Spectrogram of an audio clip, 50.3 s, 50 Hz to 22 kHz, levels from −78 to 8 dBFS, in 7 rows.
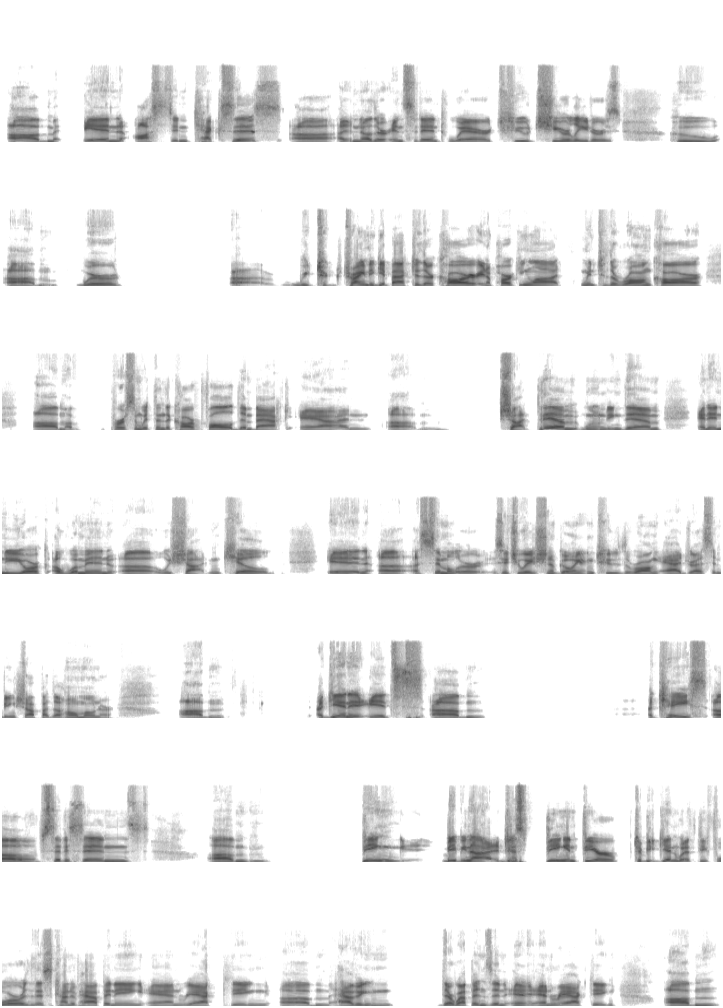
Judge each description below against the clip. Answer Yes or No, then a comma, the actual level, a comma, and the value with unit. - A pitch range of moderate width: Yes, average, 3.7 semitones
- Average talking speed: No, slow, 130 wpm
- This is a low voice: Yes, low, 120 Hz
